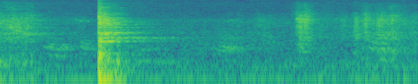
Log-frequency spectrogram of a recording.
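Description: A single sharp knock about half a second in, then a couple of faint clicks.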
